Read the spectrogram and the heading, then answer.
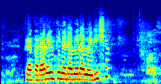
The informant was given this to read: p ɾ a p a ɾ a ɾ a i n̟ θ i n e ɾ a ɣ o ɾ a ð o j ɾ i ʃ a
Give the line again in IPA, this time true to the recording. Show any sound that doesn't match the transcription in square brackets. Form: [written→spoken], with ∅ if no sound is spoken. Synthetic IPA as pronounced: p ɾ a p a ɾ a ɾ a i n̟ θ i n e ɾ a [ɣ→ð] o ɾ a ð o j ɾ i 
